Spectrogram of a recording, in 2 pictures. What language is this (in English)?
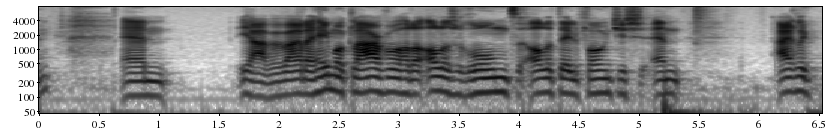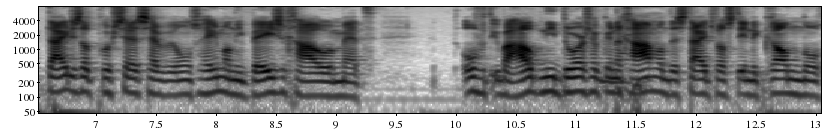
Dutch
